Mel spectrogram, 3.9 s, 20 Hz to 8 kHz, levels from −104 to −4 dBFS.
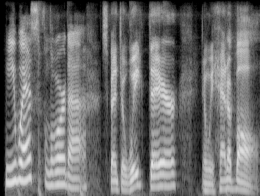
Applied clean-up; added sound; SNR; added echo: neural mask model DeepFilterNet 3.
